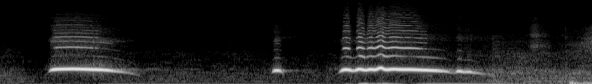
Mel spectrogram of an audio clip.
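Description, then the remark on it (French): Three owl hoots ring out clearly: a long hoot, a brief one, then a longer wavering call that trails off, each loud, separated by short quiet pauses. “Les chouettes le font, et une chouette me l'a fait, moi. Regardez, enfin, écoutez plutôt.”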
